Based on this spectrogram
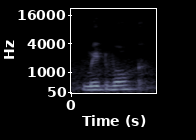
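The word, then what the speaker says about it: Mittwoch: कहा जाता है अब ऐसे नट डीन ट्यूजडे मिट वक मिट माने बीच में वक जो भी बीच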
